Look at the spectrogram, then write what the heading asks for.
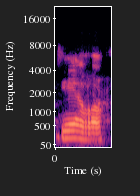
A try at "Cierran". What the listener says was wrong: Cierran. Plural, ellos, there's always a n sound at the end. Cierran, cierran.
